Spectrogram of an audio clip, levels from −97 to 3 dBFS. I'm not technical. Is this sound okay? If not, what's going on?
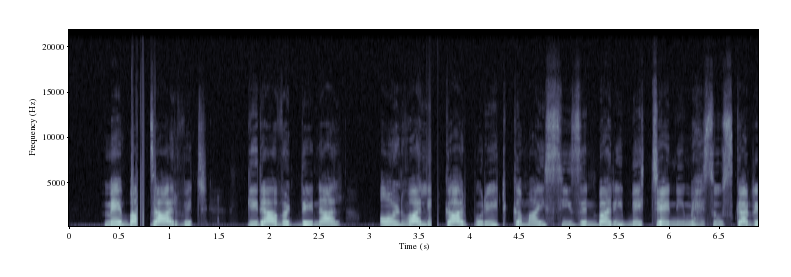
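No. Intermittent contact at 0.63–0.87 s, just before "ਵਿੱਚ ਗਿਰਾਵਟ", and at 3.58–3.69 s, between "ਨਾਲ ਆਉਣ" and "ਕਾਰਪੋਰੇਟ ਕਮਾਈ". A loose cable or plug briefly loses connection, so the speech drops out for about 0.15 s and 0.07 s, with a crackle as it breaks and reconnects.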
